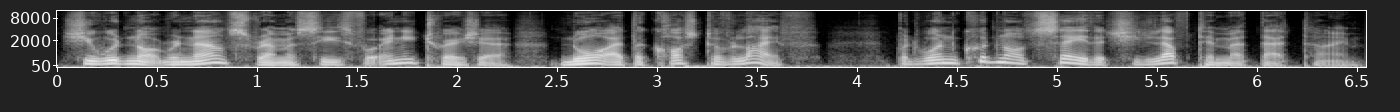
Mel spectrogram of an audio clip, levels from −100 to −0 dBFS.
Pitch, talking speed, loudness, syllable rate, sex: 120 Hz, 240 wpm, -19 LUFS, 6.0 syllables/s, male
